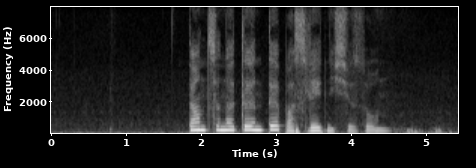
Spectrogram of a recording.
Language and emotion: Russian, sad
